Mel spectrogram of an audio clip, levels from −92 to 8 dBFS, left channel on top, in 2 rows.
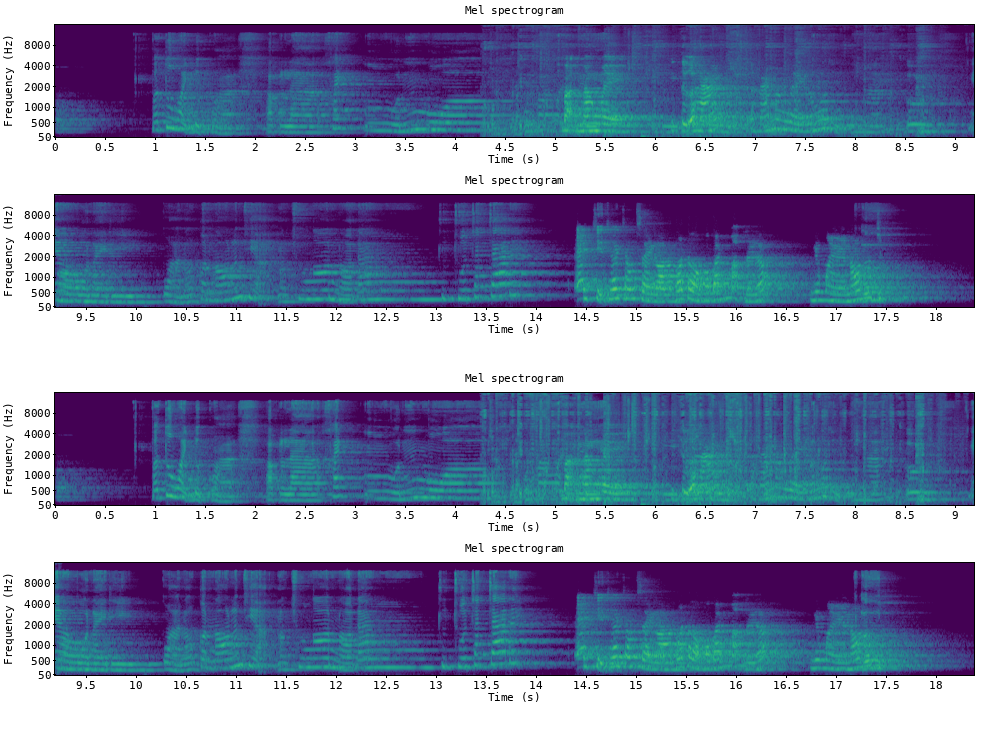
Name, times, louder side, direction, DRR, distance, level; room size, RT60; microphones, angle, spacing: voice 1, 1.0-5.6 6.0-8.8 9.1-13.9 17.2-17.5, right 2 dB, 35° right, 6 dB, 1.0 m, -36 dB
sound 1, 4.2-9.2, right 8 dB, 60° right, 0.8 m, -38 dB
voice 2, 5.1-5.8 6.3-7.8 9.2-9.5 14.4-16.4 16.7-17.5, left 2 dB, 60° left, 2 dB, 2.1 m, -28 dB
18.5 x 7.3 x 7.2 m, 1.5 s
head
